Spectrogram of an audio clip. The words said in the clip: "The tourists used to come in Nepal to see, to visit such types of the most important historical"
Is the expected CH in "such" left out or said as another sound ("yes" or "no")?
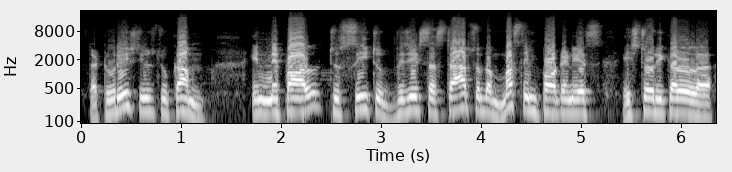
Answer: yes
